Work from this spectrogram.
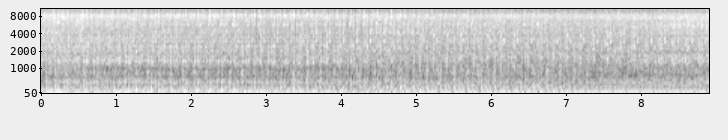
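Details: BMW N54 engine misfiring: uneven, stumbling idle with an irregular low pulse dropping out now and then; cause not yet diagnosed.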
